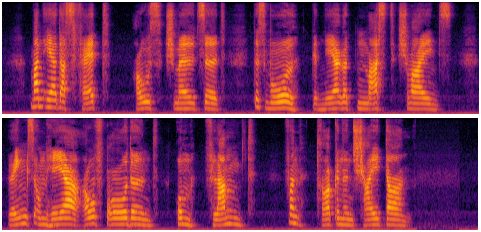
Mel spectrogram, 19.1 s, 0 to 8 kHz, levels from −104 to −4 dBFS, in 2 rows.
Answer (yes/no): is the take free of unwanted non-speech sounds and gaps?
yes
